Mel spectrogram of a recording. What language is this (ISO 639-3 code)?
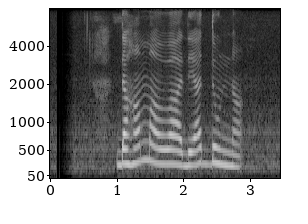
sin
